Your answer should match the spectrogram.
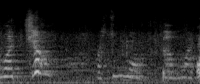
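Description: A young girl speaking in short, high-pitched phrases.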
